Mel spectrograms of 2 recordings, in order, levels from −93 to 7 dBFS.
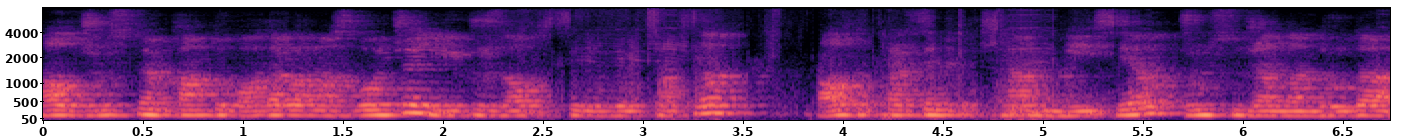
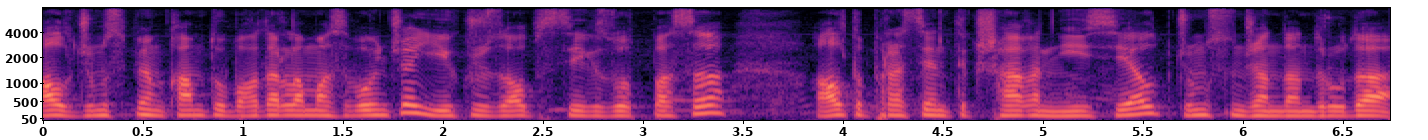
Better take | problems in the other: second | noise reduction (neural separator model SepFormer DNS4)

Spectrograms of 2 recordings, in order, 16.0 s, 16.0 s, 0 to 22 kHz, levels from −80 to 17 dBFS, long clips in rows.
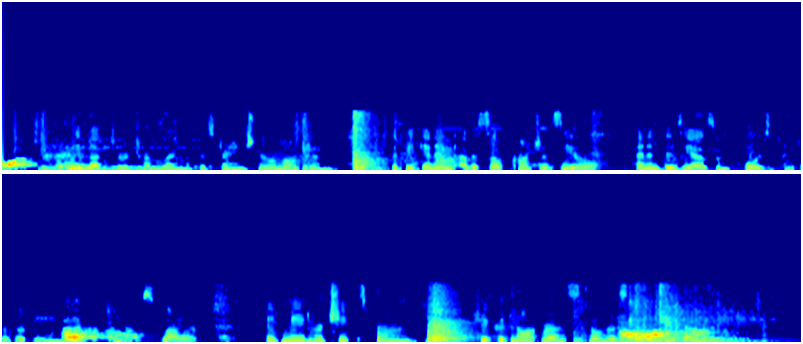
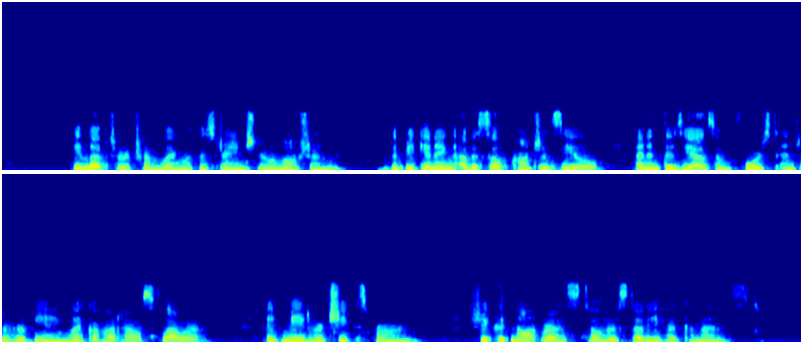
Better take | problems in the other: second | noise reduction (classical method spectral subtraction)

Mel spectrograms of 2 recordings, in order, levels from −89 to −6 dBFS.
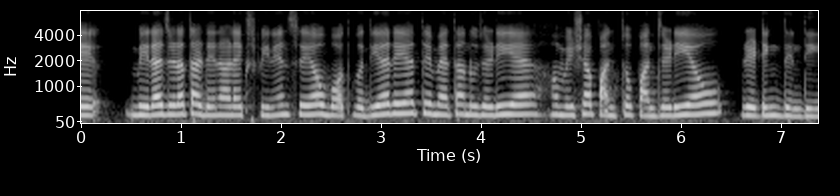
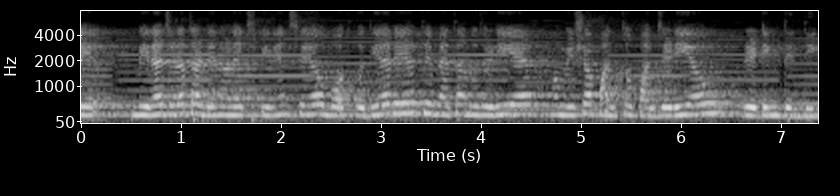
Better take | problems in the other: first | background sound (Bowed string instrument); 19 dB below the speech // room echo; dies away in 2.3 s

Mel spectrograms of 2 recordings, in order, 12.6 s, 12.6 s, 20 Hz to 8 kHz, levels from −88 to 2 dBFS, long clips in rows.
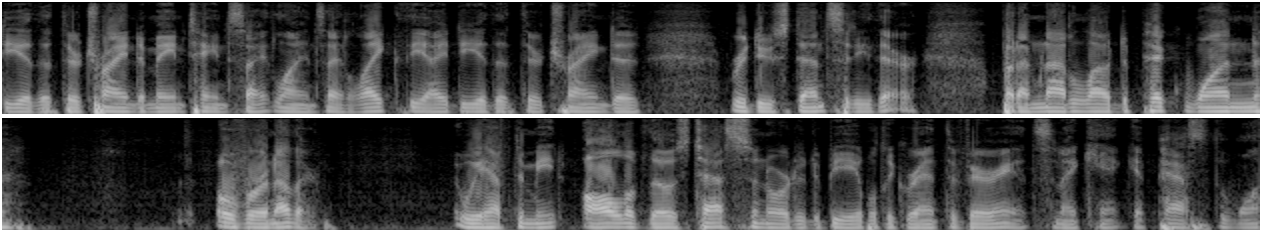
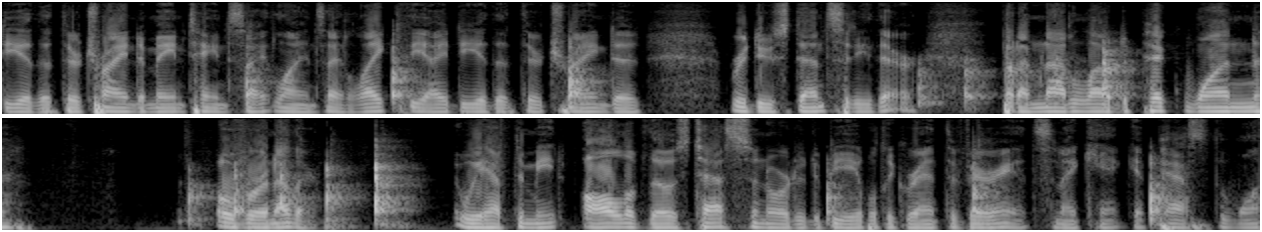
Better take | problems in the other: first | noise reduction (neural mask model RNNoise)

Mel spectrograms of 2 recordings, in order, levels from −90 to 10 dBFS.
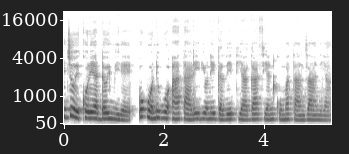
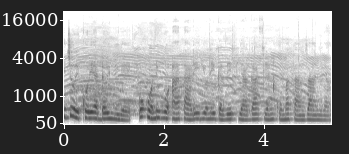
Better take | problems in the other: first | background sound (Crowd); 15 dB below the speech

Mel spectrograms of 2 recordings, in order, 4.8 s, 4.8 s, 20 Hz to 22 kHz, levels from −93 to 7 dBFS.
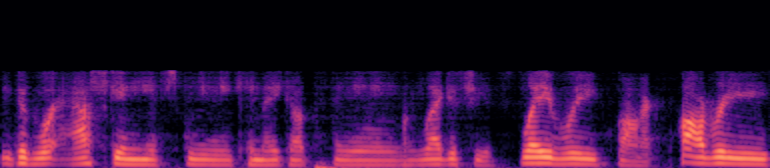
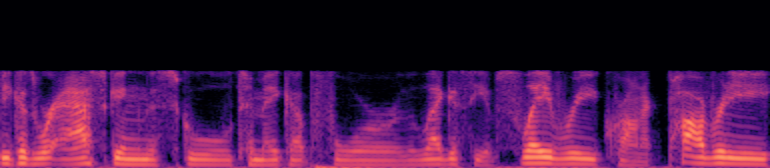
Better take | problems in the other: second | noise reduction (neural mask model DeepFilterNet 3)

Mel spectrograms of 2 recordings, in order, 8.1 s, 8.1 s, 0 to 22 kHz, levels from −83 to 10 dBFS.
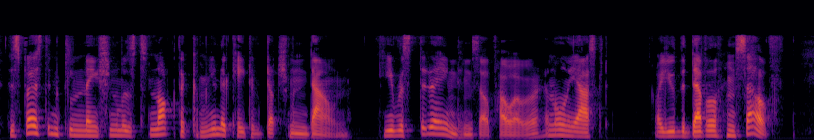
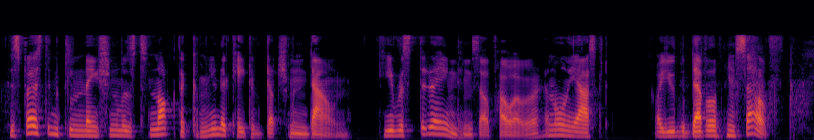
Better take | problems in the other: first | noise reduction (neural separator model SepFormer DNS4)

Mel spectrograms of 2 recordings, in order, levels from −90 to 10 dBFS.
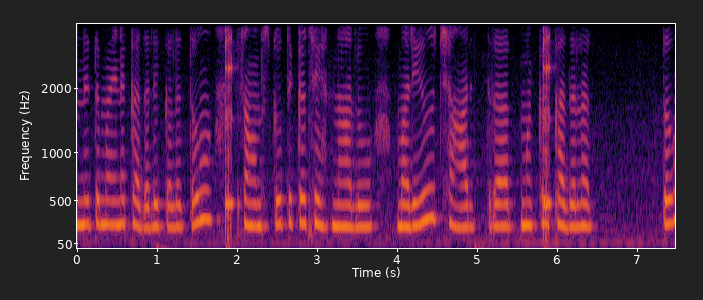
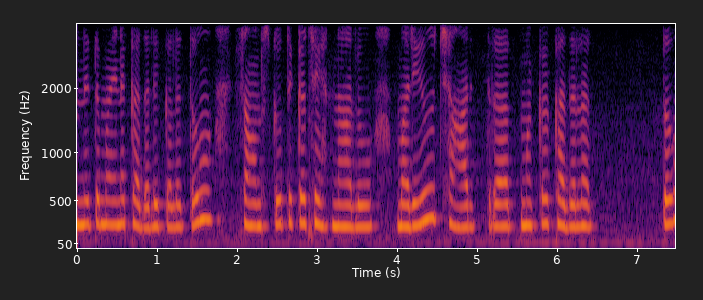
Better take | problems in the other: second | background sound (Burping, eructation); 12 dB below the speech

